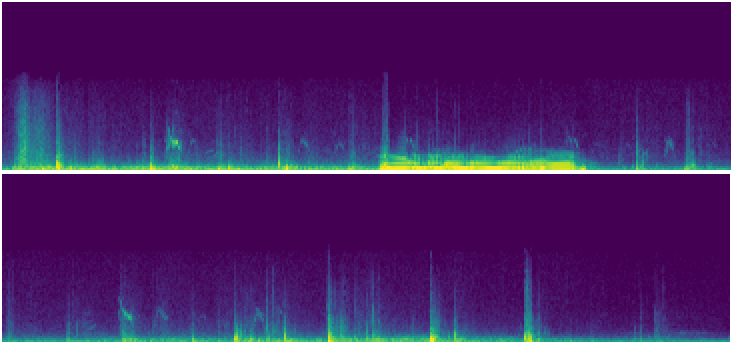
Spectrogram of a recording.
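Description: A camel calls once, loud and drawn out for about two seconds, starting about four seconds in. Around it are rustling and scattered sharp clicks of dry brush being handled.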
